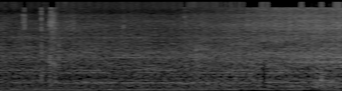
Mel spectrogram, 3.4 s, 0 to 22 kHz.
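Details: 2008 Honda CR-V just started after replacing the alternator, belt and PCV valve; smooth, even idle with no belt squeal, chirp or flutter, no battery light so it is charging properly; normal idle.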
